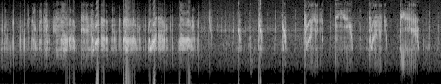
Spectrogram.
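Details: Swiftlet calls used as a lure for breeding colonies at a nest house: a rapid buzzy chatter, followed by separate rising, slurred chirps about twice a second.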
